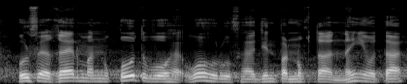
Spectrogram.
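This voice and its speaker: A man's voice: medium pitch, mellow, in a large hall. Man teaching a grammar lesson. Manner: quizzing, repeating questions and answering them himself; counts aloud and spells out letters one by one. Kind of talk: exam-prep grammar lesson.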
